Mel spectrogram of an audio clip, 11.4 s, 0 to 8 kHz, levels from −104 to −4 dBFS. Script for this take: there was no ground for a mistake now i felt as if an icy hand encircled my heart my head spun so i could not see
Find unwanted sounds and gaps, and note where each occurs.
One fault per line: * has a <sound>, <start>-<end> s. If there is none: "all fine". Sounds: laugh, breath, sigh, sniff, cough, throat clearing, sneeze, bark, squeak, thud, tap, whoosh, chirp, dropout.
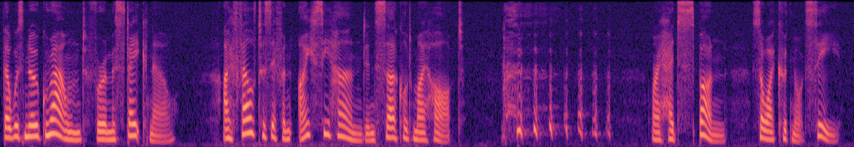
* has a laugh, 6.7-8.2 s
